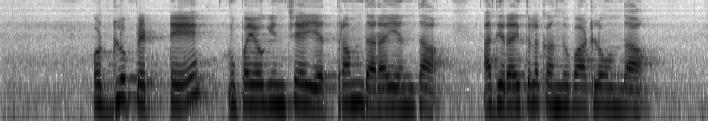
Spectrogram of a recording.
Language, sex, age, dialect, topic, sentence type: Telugu, female, 18-24, Telangana, agriculture, question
